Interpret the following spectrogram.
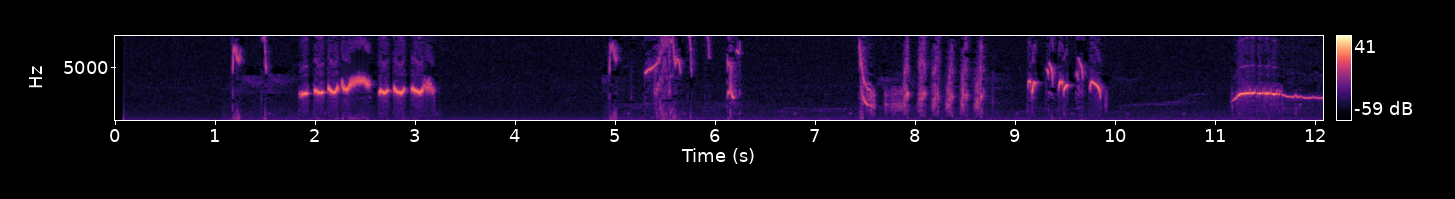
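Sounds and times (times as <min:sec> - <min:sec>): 
bird song of rapid bright twittering phrases with sweeping whistled notes: 0:01.1 - 0:03.3, 0:04.8 - 0:12.0.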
